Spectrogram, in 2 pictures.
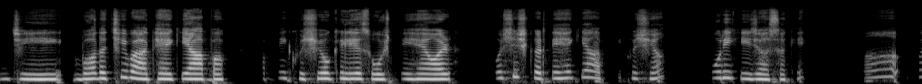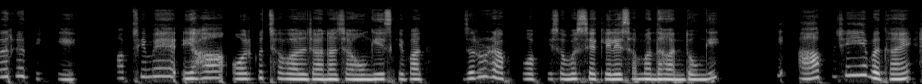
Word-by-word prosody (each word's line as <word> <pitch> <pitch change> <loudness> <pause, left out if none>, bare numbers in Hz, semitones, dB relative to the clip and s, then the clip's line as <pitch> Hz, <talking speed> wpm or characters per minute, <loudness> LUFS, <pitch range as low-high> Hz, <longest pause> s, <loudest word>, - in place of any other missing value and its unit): जी। 235 -1 +3
बहुत 255 +3 +2
अच्छी 275 +4 +1
बात 260 -5 +4
है 250 -1 +6
कि 255 +2 -1
आप 245 -1 +2
अपनी 245 +4 -6
खुशियों 270 +1 +1
के 260 - -6
लिए 260 0 +4
सोचते 240 0 -1
हैं 245 0 +3
और 245 0 +6 0.5
कोशिश 295 +4 -1
करते 280 0 -1
हैं 295 +1 -2
कि 330 - -12
आपकी 320 -1 -6
खुशियाँ 270 0 -4 0.5
पूरी 300 0 -2
की 260 -3 -3
जा 240 -1 +2
सकें। 230 +4 -4 0.6
अ, 350 +2 -10 0.2
पर 365 +2 -6
देखिए 245 -8 -11 0.4
आपसे 290 +5 -12
मैं 375 +1 -5
यहाँ 275 +2 -1
और 255 0 -1
कुछ 280 +3 -9
सवाल 245 -3 +2
जानना 235 0 +3
चाहूँगी 230 0 +2
इसके 245 0 -3
बाद 240 0 -2 0.4
ज़रूर 345 +7 -5
आपको 260 -3 -6
आपकी 245 +1 -11
समस्या 250 +1 0
के 240 0 -2
लिए 240 0 +4
समाधान 240 -2 +2
दूँगी, 230 +1 0 0.6
कि - - -15 0.2
आप 280 +4 -2
मुझे 390 +4 -10
ये 440 - 0
बताएँ 250 -1 +2
255 Hz, 165 wpm, -22 LUFS, 240-285 Hz, 0.6 s, है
